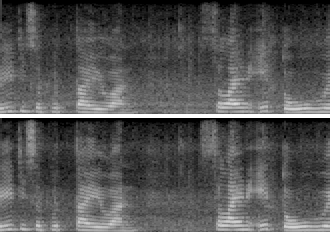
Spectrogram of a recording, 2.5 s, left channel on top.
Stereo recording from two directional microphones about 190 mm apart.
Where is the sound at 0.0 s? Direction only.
65° right (ahead or behind).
